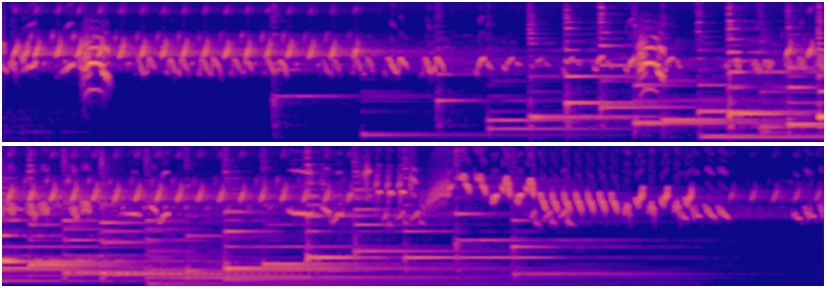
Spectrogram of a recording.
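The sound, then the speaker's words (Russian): Birds chirping cheerfully: bright, rapid high-pitched twitters run throughout while a series of sustained chime-like tones rings in and overlaps beneath them. “А птицы, завидев Кижавана, всегда приветствовали его радостным щебетом.”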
